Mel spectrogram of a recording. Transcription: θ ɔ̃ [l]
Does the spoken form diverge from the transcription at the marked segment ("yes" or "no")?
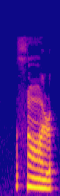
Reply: yes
